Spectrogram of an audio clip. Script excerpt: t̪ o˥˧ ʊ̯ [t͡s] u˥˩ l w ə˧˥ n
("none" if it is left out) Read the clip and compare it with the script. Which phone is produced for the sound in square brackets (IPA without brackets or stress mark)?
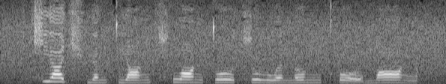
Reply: t͡s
